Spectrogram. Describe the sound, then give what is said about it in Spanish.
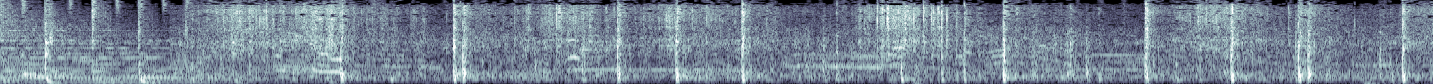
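Festival firework bombs (bombas de palenque) and crackling flames on the night of San Juan, bangs going off one after another at an irregular pace, with sharp cracks over a dense, steady crackle and a low rumbling background, and faint voices in the mix. “El crepitar de las llamas y las bombas de palenque son sonidos muy reconocibles para todos y lo son mucho más en una noche de San Juan como la que celebramos dentro de unas horas.”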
